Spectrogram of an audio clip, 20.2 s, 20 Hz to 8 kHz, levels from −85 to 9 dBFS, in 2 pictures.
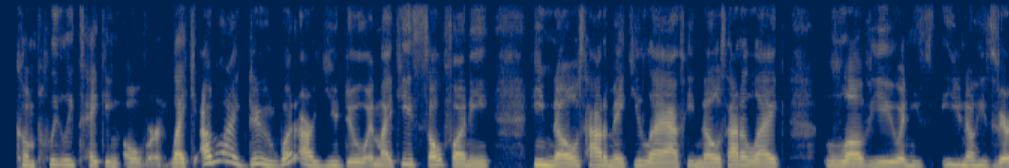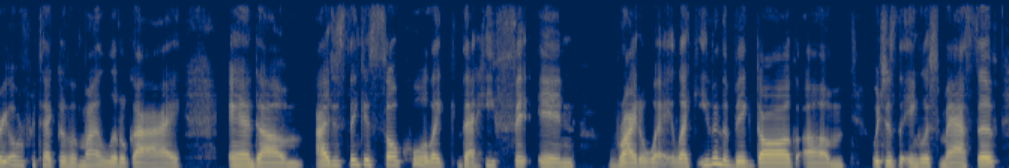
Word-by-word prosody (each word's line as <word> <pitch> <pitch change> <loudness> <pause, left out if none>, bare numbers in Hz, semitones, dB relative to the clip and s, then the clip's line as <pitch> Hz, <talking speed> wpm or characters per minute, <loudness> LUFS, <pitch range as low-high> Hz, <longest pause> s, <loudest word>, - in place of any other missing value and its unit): completely 215 +2 -2
taking 185 -3 -4
over. 160 +2 -4
Like, 180 -1 +3
I'm, 290 +3 +5
like, 320 - -4
"Dude, 230 -5 -2
what 250 - +1
are 200 - +3
you 190 0 -4
doing?" 170 -1 -1
Like, 180 0 -1
he's 235 -2 -3
so 200 +3 +4
funny, 180 -2 0 0.4
he 220 -1 +5
knows 185 0 +4
how 200 +1 +4
to 195 - +1
make 170 -1 -2
you 200 -1 -3
laugh, 170 -2 +3
he 185 - -6
knows 170 0 +1
how 195 -1 +4
to, 195 0 +2
like, 180 -3 +1 0.4
love 180 -2 +3
you, 175 0 +1
and 165 +1 +1
he's 170 -4 -9
you 215 0 -3
know, 195 -1 +1
he's 195 -2 -4
very 175 +2 +3
overprotective 190 -1 -4
of 175 - -4
my 175 0 -1
little 180 -2 0
guy, 160 0 0 0.5
and, 175 -1 +1
um, 160 -1 +1
I 190 +1 +5
just 190 0 -6
think 225 0 -1
it's 215 -3 0
so 195 0 +1
cool, 190 - -2
like, 170 -2 0
that 175 -2 0
he 190 +5 -6
fit 190 0 -4
in 165 -2 -1 0.3
right 170 -1 +3
away. 160 +1 -2
Like, 175 0 +1
even 240 +4 +1
the 225 - +1
big 185 -1 -1
dog, 175 -1 +5
um, 85 - -1 0.3
which 190 +1 -2
is 185 -1 0
the 170 -2 -4
English 170 0 -1
Mastiff, 170 +3 +2
180 Hz, 195 wpm, -23 LUFS, 170-195 Hz, 0.5 s, I'm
